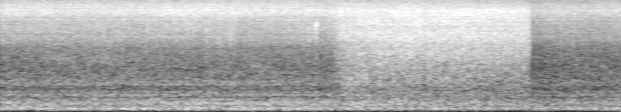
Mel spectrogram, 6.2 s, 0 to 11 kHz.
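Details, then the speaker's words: Bench air test of a 7.3 Powerstroke injection pressure regulator (IPR) valve: about 5 psi of air hisses from the ports, then stops when 12 V is applied and the solenoid closes the ICR path; the valve closes properly and holds. "can hear the air stop because the solenoid is floating closing off the uh icr path"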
